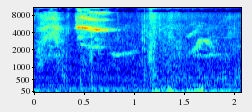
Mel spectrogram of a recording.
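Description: A bird's short, falling high chirp about half a second in, then a fainter call later, over soft low thuds.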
